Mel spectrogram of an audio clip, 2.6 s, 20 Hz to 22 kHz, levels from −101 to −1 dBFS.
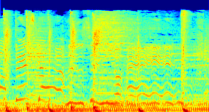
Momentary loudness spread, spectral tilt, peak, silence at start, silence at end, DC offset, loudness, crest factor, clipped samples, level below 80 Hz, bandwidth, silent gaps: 4 LU; -4 dB/octave; 0 dBFS; 0 s; 0 s; 0.4%; -15 LUFS; 14 dB; under 0.1%; -20 dBFS; 15.5 kHz; none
